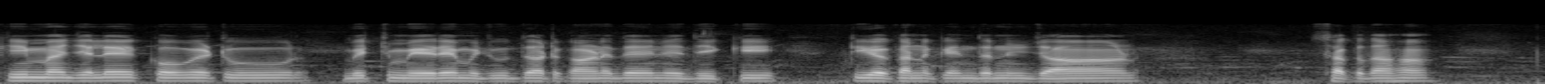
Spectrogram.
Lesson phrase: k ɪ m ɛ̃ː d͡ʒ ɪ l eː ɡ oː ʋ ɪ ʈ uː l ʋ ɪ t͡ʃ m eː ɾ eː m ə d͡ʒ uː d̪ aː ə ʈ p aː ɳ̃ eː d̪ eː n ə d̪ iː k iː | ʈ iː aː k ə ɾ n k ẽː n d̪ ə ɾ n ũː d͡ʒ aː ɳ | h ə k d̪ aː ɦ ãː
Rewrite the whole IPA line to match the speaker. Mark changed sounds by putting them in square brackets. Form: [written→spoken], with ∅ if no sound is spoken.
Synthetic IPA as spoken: k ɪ m ɛ̃ː d͡ʒ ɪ l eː [ɡ→k] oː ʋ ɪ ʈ uː [l→ɾ] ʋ ɪ t͡ʃ m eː ɾ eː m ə d͡ʒ uː d̪ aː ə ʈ [p→k] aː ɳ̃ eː d̪ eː n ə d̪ iː k iː | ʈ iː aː k ə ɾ n k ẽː n d̪ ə ɾ n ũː d͡ʒ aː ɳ | [h→s] ə k d̪ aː ɦ ãː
